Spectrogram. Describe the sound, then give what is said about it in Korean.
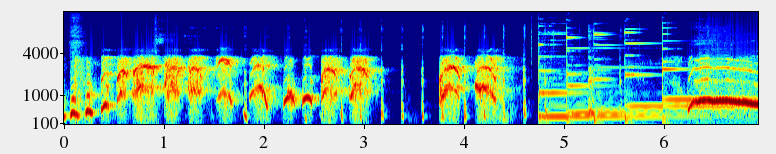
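A 32-year-old woman imitates monkey calls: a rapid, loud string of rising, screechy hoots and chatters, cut off and followed by a bright electronic chime jingle. “자, 원숭이 다시 한 번 들어봅니다.”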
